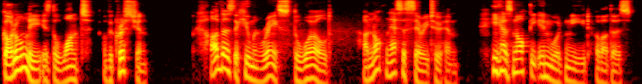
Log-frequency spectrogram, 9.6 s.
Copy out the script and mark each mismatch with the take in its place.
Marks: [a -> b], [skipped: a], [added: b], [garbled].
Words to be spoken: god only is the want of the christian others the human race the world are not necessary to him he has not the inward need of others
god only is the want of the christian others the human race the world are not necessary to him he has not the inward need of others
